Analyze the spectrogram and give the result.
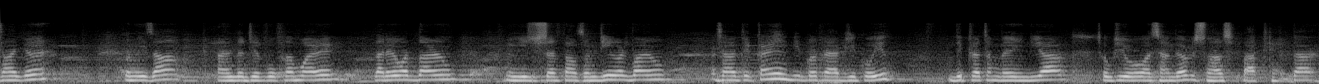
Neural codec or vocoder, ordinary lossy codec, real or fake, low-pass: codec, 16 kHz, 0.5 kbps, FunCodec, trained on Chinese and English, 25 frames a second; MP3, 64 kbps; fake; 7.2 kHz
